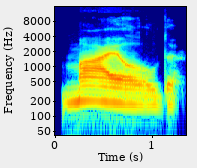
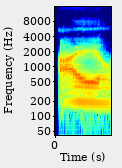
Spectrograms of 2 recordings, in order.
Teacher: It doesn't have to be 100%, but we get up into that I instead of starting to blend into a triphthong. We get up into the I at the end of the diphthong, and then we start pulling into the ul. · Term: half L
